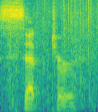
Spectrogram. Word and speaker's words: Sceptre: They're pronounced Scepter. What did I say? Sceptre? But it's spelt with the T-R-E, right?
